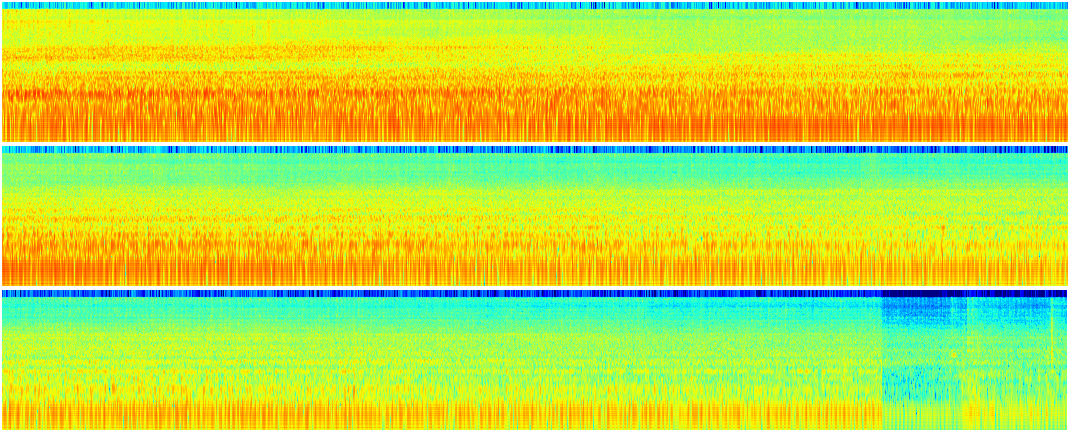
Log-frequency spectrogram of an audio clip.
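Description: Snowblower engine running steadily while throwing snow, with the hiss of the spray loud at first. The engine grows gradually fainter as the machine moves away.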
